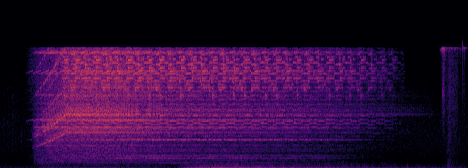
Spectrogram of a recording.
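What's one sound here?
A bright magical burst roars and shimmers, then slowly fades.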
